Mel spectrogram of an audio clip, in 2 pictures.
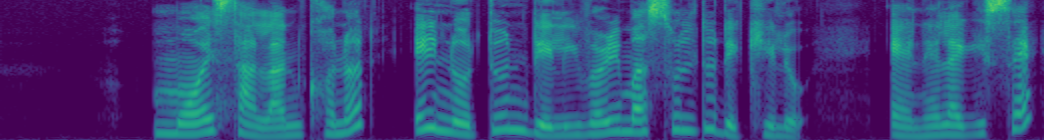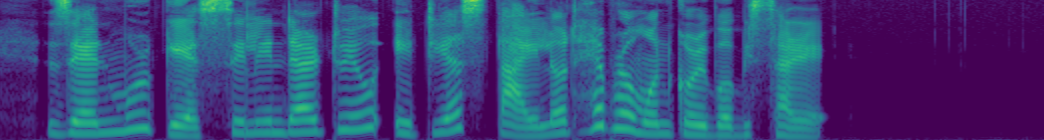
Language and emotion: Assamese, surprised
